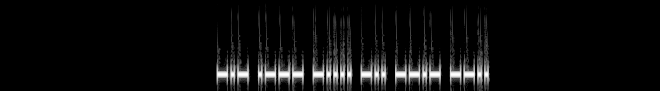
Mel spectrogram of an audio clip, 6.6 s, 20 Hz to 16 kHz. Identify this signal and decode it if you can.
Morse code, heard as a keyed tone, about 34 wpm, 700 Hz. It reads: KJ6DQZ
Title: USA Call Signs - 6 Characters - Repeated 2x - 35wpm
